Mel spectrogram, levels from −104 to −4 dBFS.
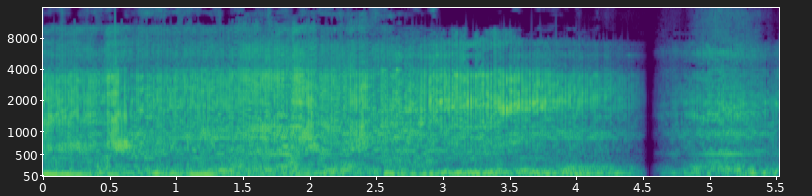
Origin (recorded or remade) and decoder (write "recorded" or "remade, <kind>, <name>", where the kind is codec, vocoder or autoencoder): remade, vocoder, BigVGAN v2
